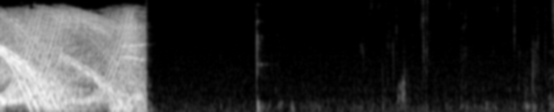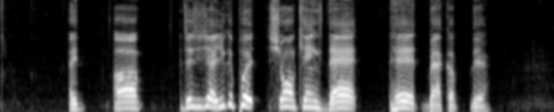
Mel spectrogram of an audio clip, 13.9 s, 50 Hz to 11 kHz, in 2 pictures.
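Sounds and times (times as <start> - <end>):
loud rushing burst: 0.0 - 1.8
person sipping a drink with slurps and a swallow: 4.5 - 7.5
speech: 7.8 - 13.1.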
